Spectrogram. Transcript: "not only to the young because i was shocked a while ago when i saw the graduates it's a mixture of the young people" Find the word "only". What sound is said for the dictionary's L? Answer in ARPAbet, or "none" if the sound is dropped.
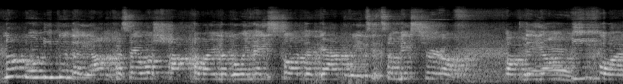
none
